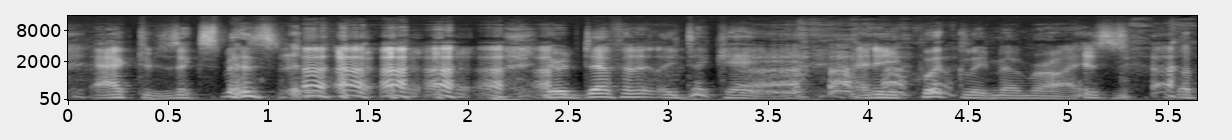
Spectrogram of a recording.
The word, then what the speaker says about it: Takei: The E-I in my surname, Takei. Yeah. People want to give the Germanic pronunciation, like Einstein. Right. He called me George Takei. Right. And so I said, well, it's pronounced Takei.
